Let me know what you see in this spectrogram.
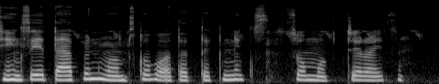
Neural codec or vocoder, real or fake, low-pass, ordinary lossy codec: none; real; 19.8 kHz; none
